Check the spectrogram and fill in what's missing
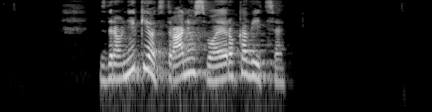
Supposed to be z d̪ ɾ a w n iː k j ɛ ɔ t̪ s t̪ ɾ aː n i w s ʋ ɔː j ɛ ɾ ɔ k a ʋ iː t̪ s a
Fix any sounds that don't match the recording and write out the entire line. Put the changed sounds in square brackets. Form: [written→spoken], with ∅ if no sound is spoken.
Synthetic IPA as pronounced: z d̪ ɾ a w n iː k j ɛ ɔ t̪ s t̪ ɾ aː n i w s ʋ ɔː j ɛ ɾ ɔ k a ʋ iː t̪ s [a→ɛ]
